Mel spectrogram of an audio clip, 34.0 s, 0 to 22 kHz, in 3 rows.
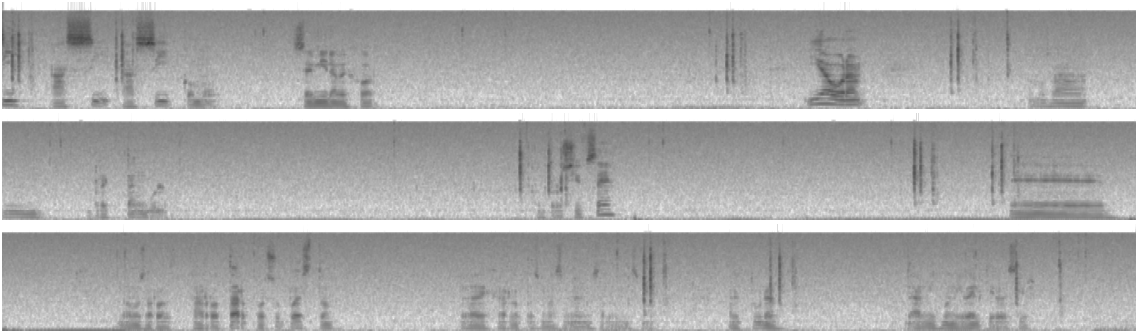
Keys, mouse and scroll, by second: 0.4 alt+Tab, 1.5 alt+Tab, 2.5 click, 3.1-4.9 drag, 5.0-7.3 drag, 7.5 alt+Tab, 9.7 alt+Tab, 11.8 click, 13.1-15.4 drag, 15.4 middle click, 16.8 ctrl+shift+c, 17.8 click, 19.1-20.4 drag, 20.8 alt+Tab, 21.5 alt+Tab, 23.8 click, 25.2-29.1 drag, 29.4 alt+Tab, 30.6 alt+Tab, 32.3 click, 33.4 shift+click.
